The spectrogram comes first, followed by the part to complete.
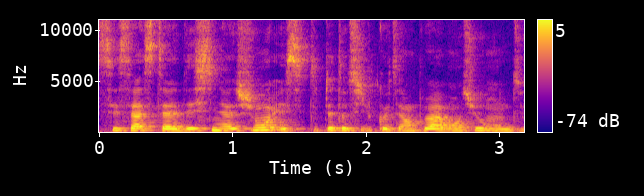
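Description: A woman talks at a very fast pace and a medium pitch. Her intonation stays fairly even. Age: 20s. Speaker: strategy consultant. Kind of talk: casual chat.

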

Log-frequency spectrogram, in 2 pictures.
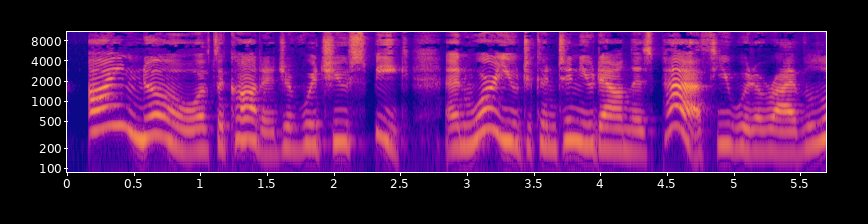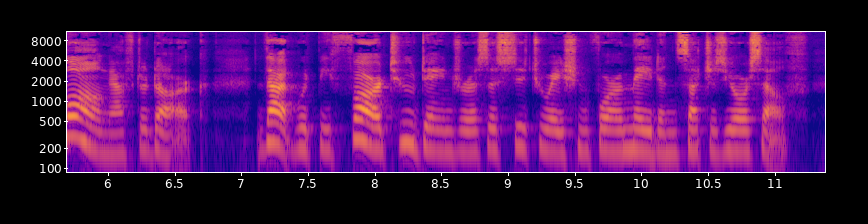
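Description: A female-sounding put-on character voice at medium pitch speaks at a moderate pace on a very clean recording with a silent background. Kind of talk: fairytale reading. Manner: falsely courteous, concerned.

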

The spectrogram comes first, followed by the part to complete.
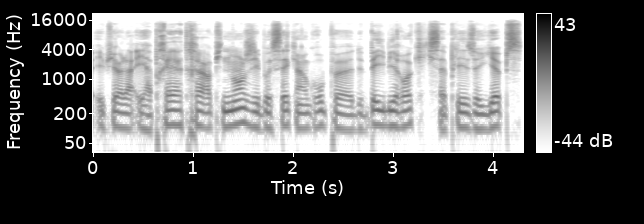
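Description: Dry and close with no echo, a man's fairly low voice runs in monotone, flat intonation. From eastern France (Metz). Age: 30s. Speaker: musician and sound engineer. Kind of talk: casual interview. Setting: studio. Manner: hesitant, many fillers.

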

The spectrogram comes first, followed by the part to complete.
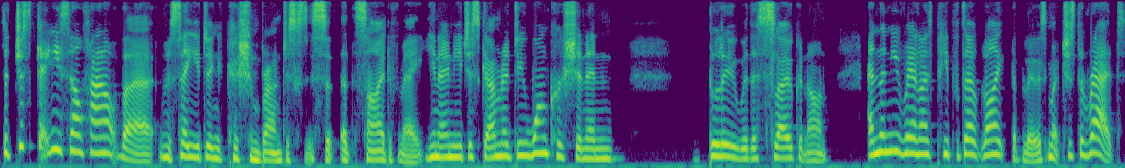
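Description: A woman with a northern English accent speaks at a very fast pace and a medium pitch, her voice moving in very wide pitch swings on a very clean recording with a silent background. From northern England. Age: 40s. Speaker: business founder and CEO.

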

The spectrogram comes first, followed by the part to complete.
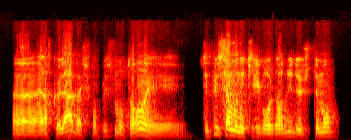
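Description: A man's fairly low-pitched voice, moderate pace and ordinary pitch variation against a quiet background. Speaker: strength training coach. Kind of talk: interview. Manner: casual.

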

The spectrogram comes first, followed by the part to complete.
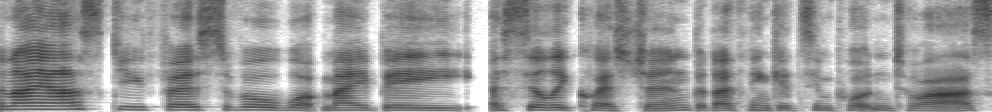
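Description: A woman with an Australian accent, fairly low in pitch, ordinary pitch variation, moderate pace, dry close sound with no echo and a quiet background. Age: middle-aged. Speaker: podcast host. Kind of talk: interview; casual chat.

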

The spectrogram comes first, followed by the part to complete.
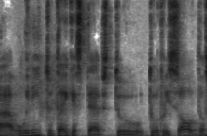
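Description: With a Spanish accent, a man speaks at a fairly low pitch. His voice is somewhat breathy. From Cuba. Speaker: sociology professor. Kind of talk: interview.

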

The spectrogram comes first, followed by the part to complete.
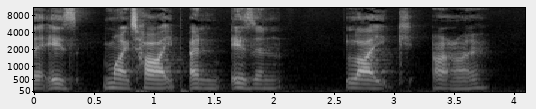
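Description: Speaking in an East Midlands accent, a woman has a fairly low pitch. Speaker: podcast co-host. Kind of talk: casual chat.

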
